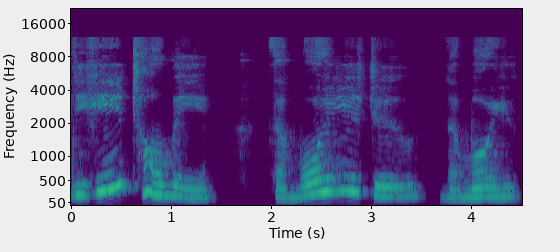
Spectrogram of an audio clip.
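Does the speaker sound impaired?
Yes: hemorrhagic stroke; hard getting words out quickly.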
